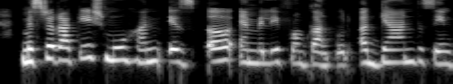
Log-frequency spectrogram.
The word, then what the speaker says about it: MLA: the next one Mr Rakesh Mohan is a MLA from kpur again the same thing happens over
